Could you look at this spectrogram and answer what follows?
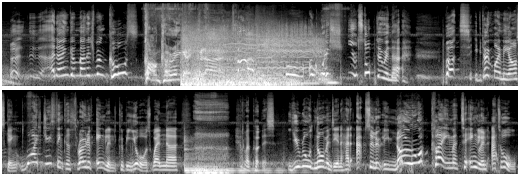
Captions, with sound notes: - An anger management course? - Conquering England! - Ooh, I wish you'd stop doing that. But if you don't mind me asking, why did you think the throne of England could be yours, when uh... (growling) How do I put this? You ruled Normandy and had absolutely no claim to England at all?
